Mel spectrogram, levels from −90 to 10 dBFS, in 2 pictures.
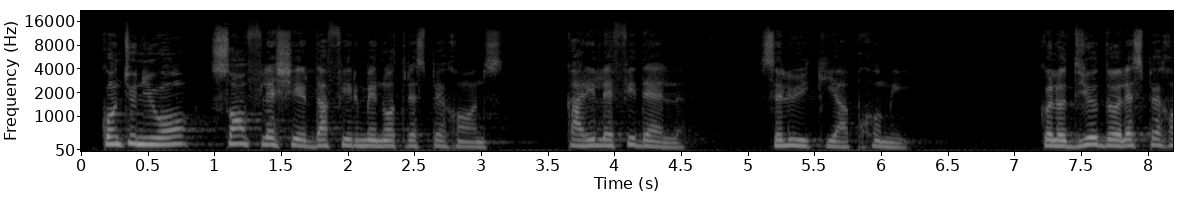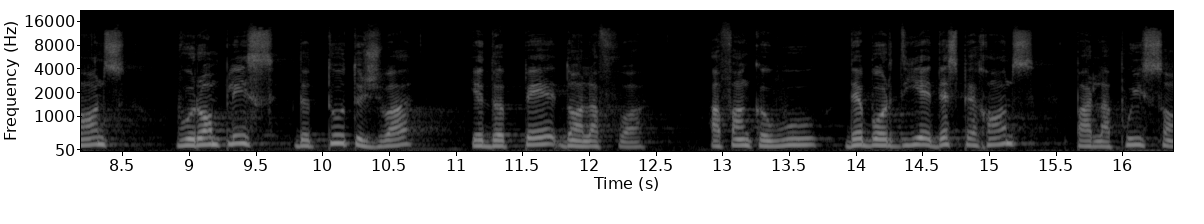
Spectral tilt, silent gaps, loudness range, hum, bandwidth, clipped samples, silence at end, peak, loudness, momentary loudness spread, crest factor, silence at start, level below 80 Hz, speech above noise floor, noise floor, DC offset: -5 dB/octave; none; 5 LU; none; 16 kHz; under 0.1%; 0 s; -28 dBFS; -44 LUFS; 10 LU; 16 dB; 0.15 s; -82 dBFS; 36 dB; -80 dBFS; under 0.1%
